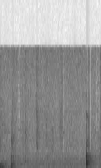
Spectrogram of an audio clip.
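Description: Hand screwdriver driving a screw through a metal microwave mounting plate into the wall: a few faint clicks, then a short louder sound near the end.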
